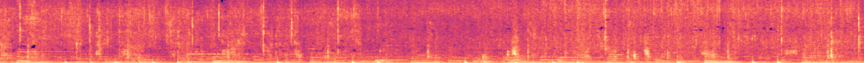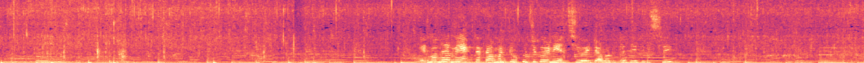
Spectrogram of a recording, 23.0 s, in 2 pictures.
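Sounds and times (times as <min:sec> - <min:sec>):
wooden spatula scraping a pan: 0:00.0 - 0:14.0
onions sizzling in hot oil: 0:00.0 - 0:23.0.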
